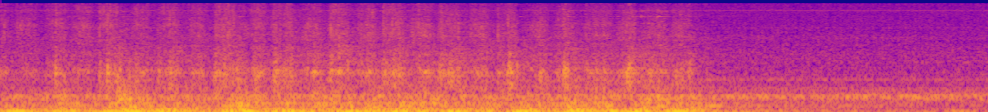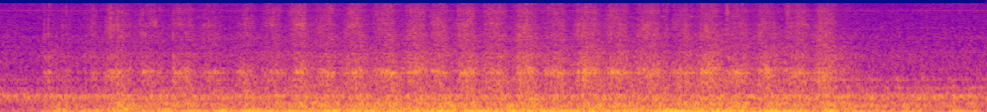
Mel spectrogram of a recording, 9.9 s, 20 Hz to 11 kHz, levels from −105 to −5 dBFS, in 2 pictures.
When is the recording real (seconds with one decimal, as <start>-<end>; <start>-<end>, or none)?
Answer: 0.0-7.9; 9.5-9.9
